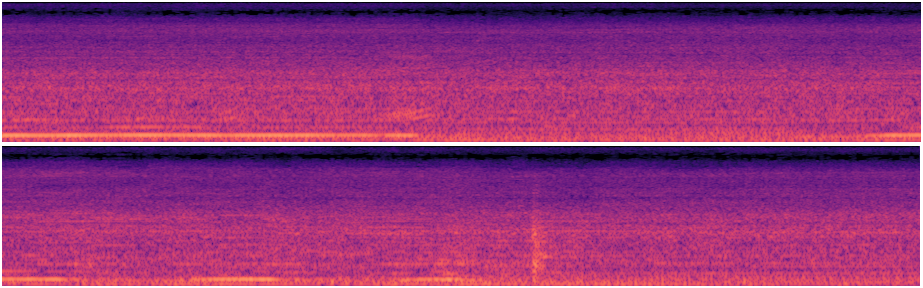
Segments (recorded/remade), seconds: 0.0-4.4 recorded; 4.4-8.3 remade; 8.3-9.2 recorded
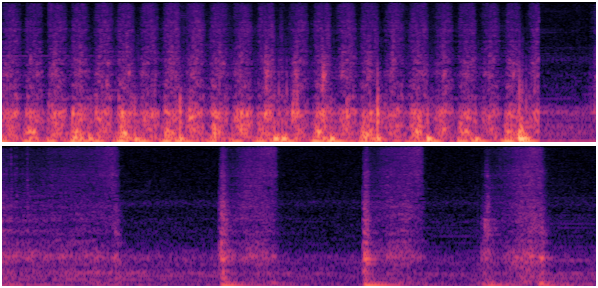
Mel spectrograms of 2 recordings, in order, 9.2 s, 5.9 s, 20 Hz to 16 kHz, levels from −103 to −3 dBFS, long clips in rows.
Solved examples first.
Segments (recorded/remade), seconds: 0.0-5.9 recorded

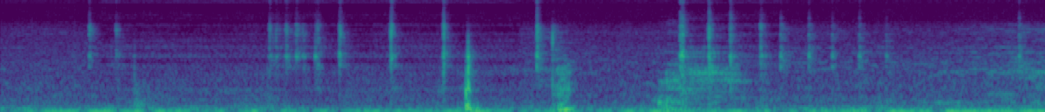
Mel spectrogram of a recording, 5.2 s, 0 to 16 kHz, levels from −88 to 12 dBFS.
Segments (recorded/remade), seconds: 0.0-0.5 recorded; 0.5-2.6 remade; 2.6-3.4 recorded; 3.4-3.9 remade; 3.9-5.2 recorded

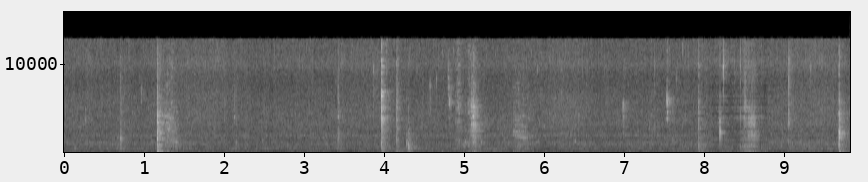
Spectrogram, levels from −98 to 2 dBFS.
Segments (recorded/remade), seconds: 0.0-8.1 recorded; 8.1-8.8 remade; 8.8-9.8 recorded

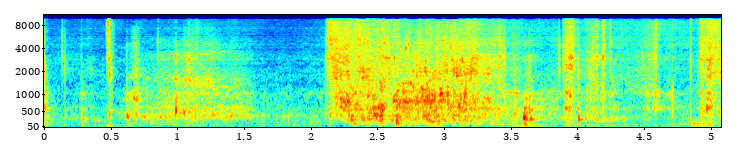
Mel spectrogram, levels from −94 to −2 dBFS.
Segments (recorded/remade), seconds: 0.0-2.4 remade; 2.4-3.2 recorded; 3.2-5.1 remade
